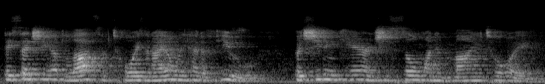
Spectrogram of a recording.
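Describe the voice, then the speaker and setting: A woman in her forties, an English professor, reading a personal essay aloud with expressive storytelling. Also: medium pitch, moderate pace, recorded from a distance, slight background noise. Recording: echoey hall, voice from afar.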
